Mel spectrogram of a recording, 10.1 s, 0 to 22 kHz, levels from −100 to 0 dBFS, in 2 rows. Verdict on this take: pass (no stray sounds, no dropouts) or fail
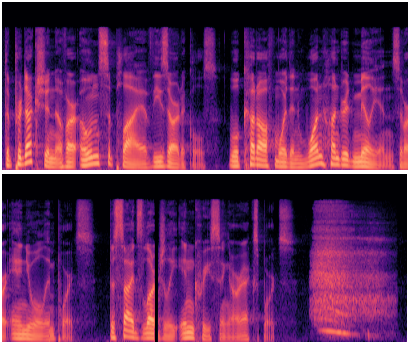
fail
